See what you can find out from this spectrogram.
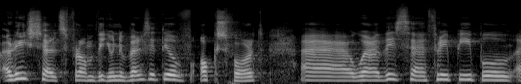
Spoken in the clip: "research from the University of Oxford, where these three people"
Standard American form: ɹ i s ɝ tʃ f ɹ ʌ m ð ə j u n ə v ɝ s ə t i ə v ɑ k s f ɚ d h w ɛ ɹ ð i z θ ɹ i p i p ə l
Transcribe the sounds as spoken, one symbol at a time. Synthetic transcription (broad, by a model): ɹ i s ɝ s f ɹ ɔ m ð ə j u n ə v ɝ s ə t i ə v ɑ k s f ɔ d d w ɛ ɹ ð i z θ ɹ i p i p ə l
